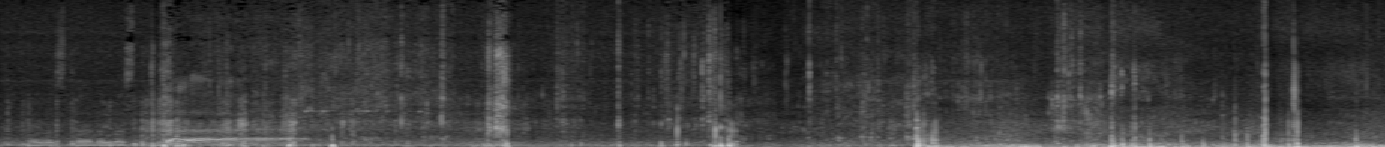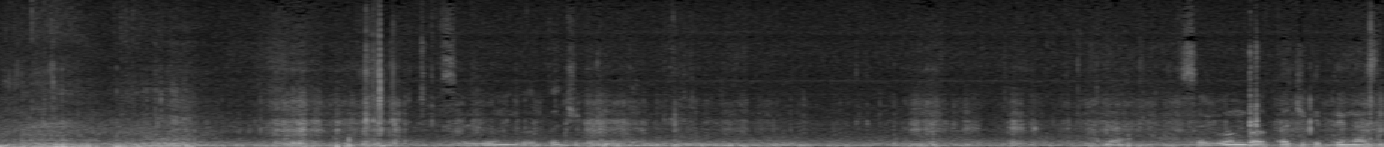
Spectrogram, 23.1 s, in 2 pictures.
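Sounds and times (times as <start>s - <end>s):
fish splashing in water: 2.0s - 10.3s
wind rumble on microphone: 3.8s - 23.0s.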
